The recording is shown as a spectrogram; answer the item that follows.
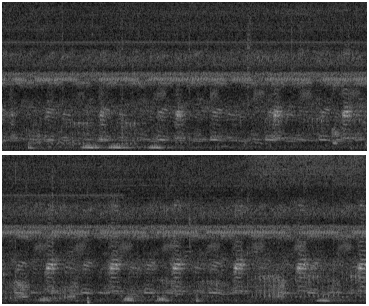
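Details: Frogs croaking together in a night chorus, overlapping short pulsed calls repeated at an uneven pace, roughly once or twice a second, with a steady high insect-like hiss running underneath.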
